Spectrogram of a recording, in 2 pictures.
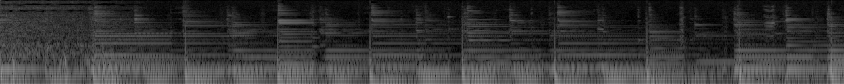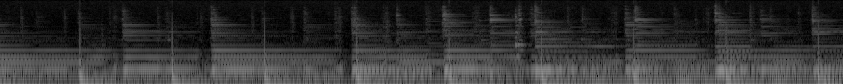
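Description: Background music: a strummed acoustic guitar over a steady beat, starting about half a second in.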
